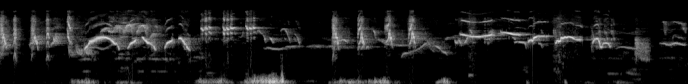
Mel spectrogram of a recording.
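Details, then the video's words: Kacer, the oriental magpie-robin, singing energetically to stir lazy kacer: sharp clicking chatter, a series of looping whistled notes repeated in a row, then more varied twittering and warbles, with intermittent low muffled thumps. "buat burung Kacer anda yang malas bunyi"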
